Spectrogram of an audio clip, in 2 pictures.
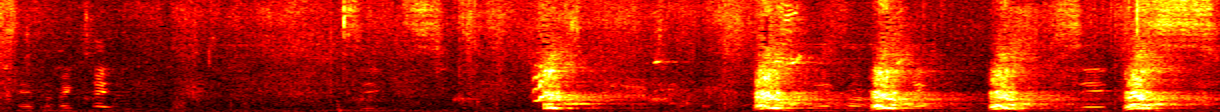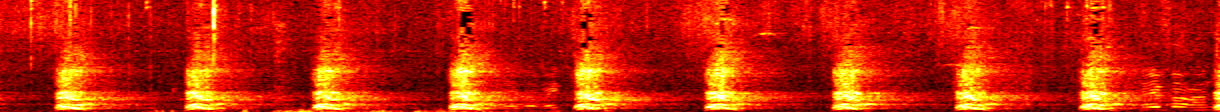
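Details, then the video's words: Giant Schnauzer named Bayuma (Blackmoore Radinie), quiet at first, then a steady run of about fourteen deep, loud barks, each spaced roughly half a second apart. Faint background noise lies beneath. "Blackmoore Giant schnauzer"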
